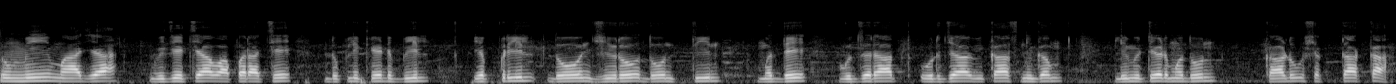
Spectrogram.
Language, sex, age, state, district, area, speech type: Marathi, male, 30-45, Maharashtra, Hingoli, urban, read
